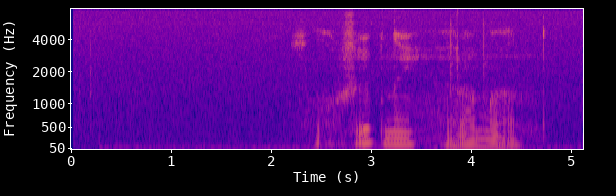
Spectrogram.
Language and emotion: Russian, sad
